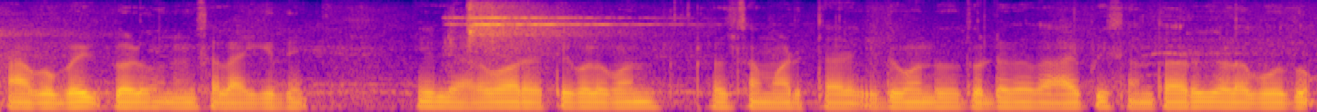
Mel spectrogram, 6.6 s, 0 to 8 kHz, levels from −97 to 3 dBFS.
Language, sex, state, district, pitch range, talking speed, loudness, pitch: Kannada, male, Karnataka, Chamarajanagar, 90-95 Hz, 145 wpm, -18 LUFS, 95 Hz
